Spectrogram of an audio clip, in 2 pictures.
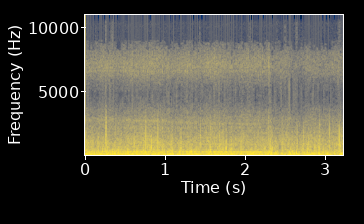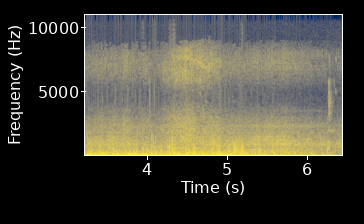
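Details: Custom Triumph Bonneville T100 with Down & Out drag pipes, riding: low steady twin grumble with wind rush, no pops or backfires; normal exhaust note, backfiring fixed.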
